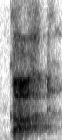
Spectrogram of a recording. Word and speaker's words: Gad: When we pronounce our Hebrew, it's ah.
